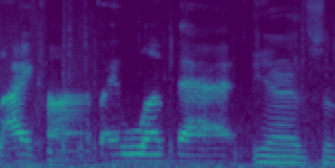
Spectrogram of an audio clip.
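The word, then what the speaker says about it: Eikon: game are called they're called icons but spelled with an e oh you know what wait it's always I wait it's e-i-k-o-n-s so they're called icons they're five yeah yeah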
